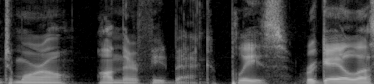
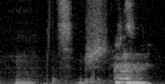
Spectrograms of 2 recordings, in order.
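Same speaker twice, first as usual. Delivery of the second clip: sarcastic whisper; 3 semitones higher, 4 dB quieter, faster than usual. Real, not acted. Sarcastic aside.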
